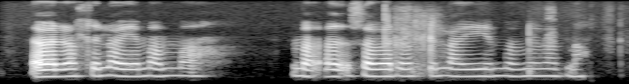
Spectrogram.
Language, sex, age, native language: Icelandic, male, 13, Icelandic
